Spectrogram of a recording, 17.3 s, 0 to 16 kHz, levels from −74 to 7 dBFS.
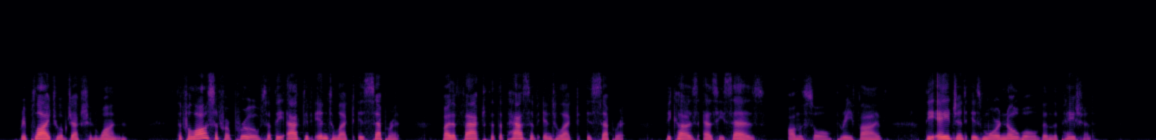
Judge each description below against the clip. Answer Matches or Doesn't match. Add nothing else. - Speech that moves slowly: Matches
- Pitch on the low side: Doesn't match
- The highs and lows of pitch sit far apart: Doesn't match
